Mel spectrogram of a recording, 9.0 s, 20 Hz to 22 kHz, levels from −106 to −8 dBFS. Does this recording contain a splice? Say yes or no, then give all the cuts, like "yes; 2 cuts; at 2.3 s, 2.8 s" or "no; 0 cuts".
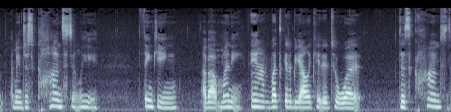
yes; 1 cut; at 4.9 s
